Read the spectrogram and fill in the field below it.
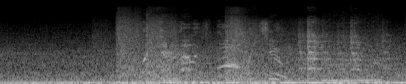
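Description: A van crashes into a post with a loud crunch.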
